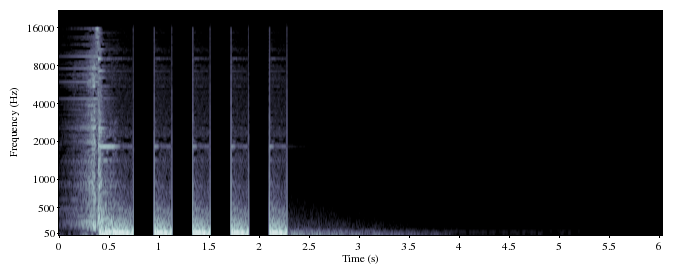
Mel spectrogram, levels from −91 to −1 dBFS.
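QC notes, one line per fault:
0.35–0.40 s, corrupt frame decoded: A short burst of wrong-sounding noise lasts about 50 ms, or roughly two frames. Damaged bits in the compressed data were decoded anyway. Energy lands at wrong frequencies and peaks near -20 dBFS.
0.75–2.29 s, stutter with silent gaps: A 173 ms fragment of sound plays four times. Each repeat is followed by 211 ms of digital silence, giving a steady 384 ms cycle. The likely cause is a stalled player replaying its last fragment at each retry. The sound meant for this stretch is lost.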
